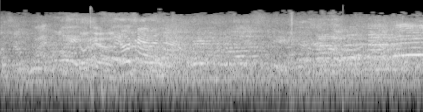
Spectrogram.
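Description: Crowd chatter: many people talking at once in a large, echoing gym hall.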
